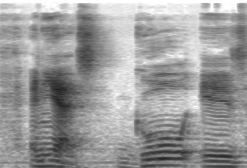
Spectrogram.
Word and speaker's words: Ggu:ll: band ghoul off of consoling sounds and yes ghoul is how you pronounce this band name it's very creatively spelled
